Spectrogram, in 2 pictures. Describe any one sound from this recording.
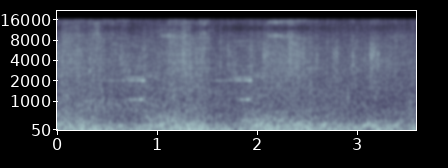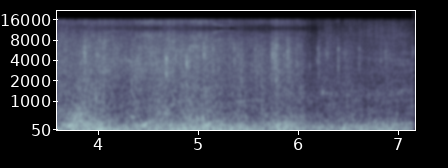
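Blades clash and slash in quick hits.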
